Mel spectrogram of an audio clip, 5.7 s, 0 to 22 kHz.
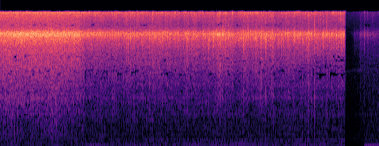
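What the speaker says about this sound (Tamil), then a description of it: "ஒரு 15 சின்ன வெங்காயத்தை கட் பண்ணி சேர்த்து அதையும் வதக்கி விட்டுக்கலாம்." About fifteen cut small onions (shallots) sauté in a pan for mushroom curry. A soft, steady sizzle and hiss continues evenly, then briefly drops out just before the end, with no talking.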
